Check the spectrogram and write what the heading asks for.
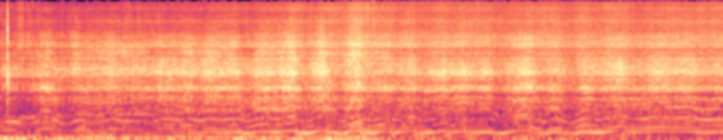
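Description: Stand-up jet ski's engine running under way, its pitch rising and falling over and over as the throttle and hull work the water, then holding steady near the end, with a wash of water spray.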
